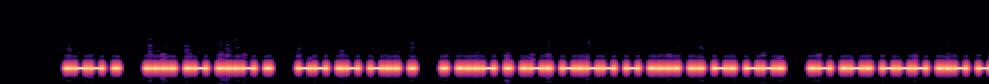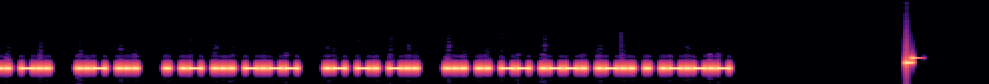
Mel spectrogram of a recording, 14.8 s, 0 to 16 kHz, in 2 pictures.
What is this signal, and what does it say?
Morse code, heard as a keyed tone, about 37 wpm, 700 Hz. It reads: WE HAVE MADE EVERYTHING AROUND US EASY AND SIMPLE.
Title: Sentences from Top 1000 Words - Review Part 3 - 40wpm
